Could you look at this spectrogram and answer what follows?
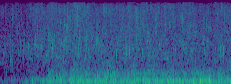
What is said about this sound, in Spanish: El día amaneció con una fuerte y helada lluvia.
